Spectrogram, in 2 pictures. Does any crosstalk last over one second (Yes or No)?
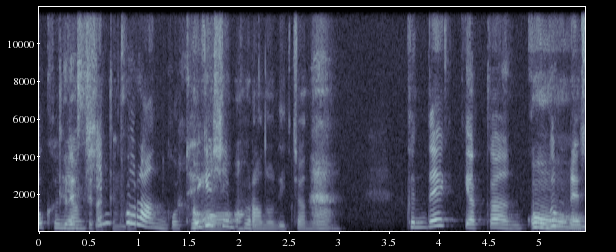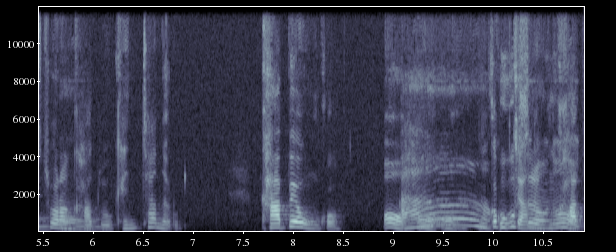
Yes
